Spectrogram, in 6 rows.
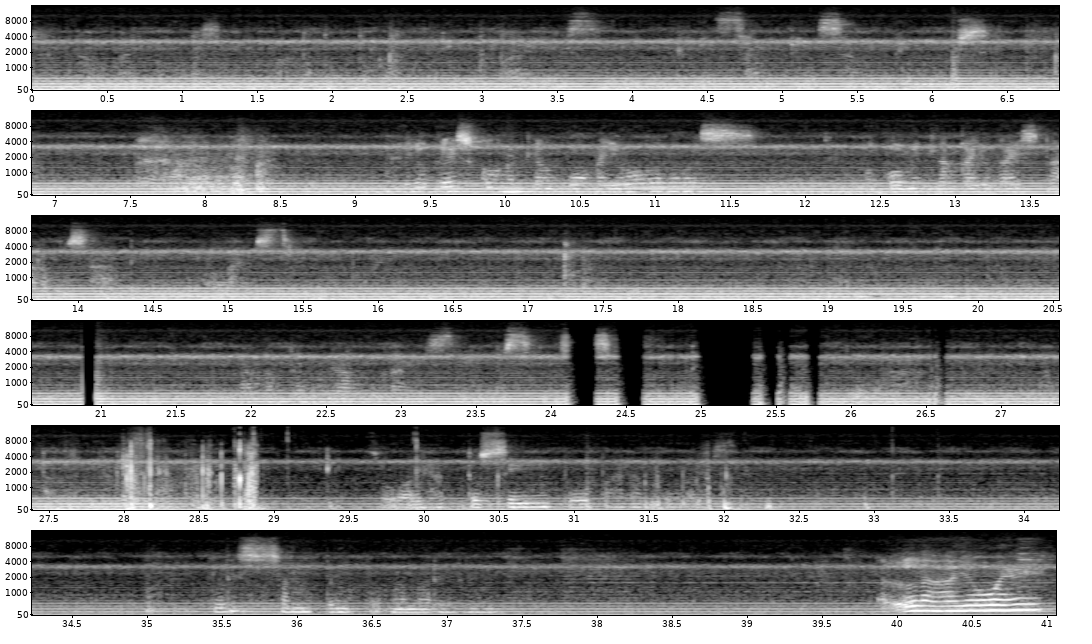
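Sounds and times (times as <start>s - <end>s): high-pitched drone: 0.0s - 8.4s
electrical mains hum: 0.0s - 41.0s
thin high whine: 0.0s - 41.0s.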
